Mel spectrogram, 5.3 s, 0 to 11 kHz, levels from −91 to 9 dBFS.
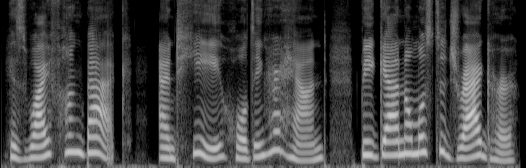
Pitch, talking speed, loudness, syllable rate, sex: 235 Hz, 160 wpm, -19 LUFS, 3.7 syllables/s, female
